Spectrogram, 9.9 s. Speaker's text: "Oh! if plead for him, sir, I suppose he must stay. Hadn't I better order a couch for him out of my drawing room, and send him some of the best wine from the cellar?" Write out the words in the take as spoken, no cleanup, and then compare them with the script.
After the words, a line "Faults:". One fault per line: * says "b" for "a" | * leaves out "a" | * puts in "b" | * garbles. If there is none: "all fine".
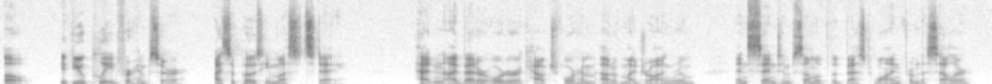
"Oh! if you plead for him, sir, I suppose he must stay. Hadn't I better order a couch for him out of my drawing room, and send him some of the best wine from the cellar?"
Faults:
* puts in "you"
